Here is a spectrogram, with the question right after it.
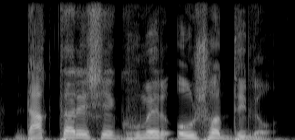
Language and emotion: Bengali, neutral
